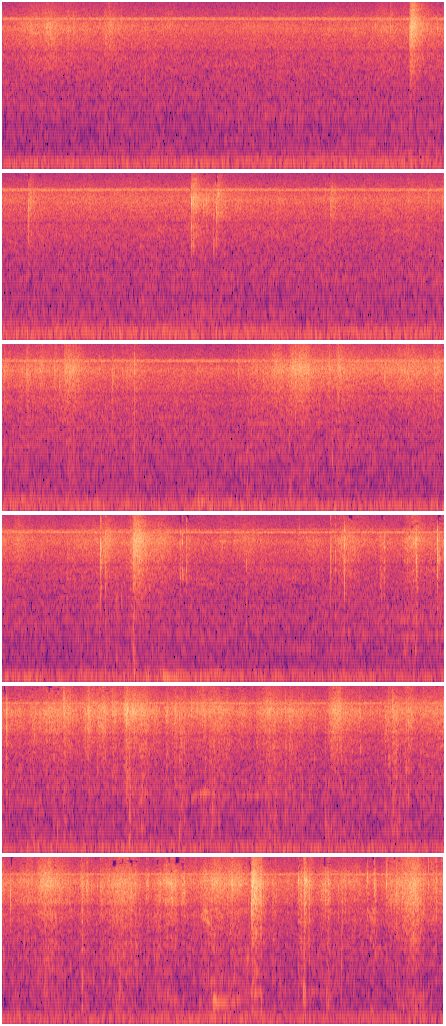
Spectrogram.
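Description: Dry leaves rustle and crackle as a baby monkey scrambles about.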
